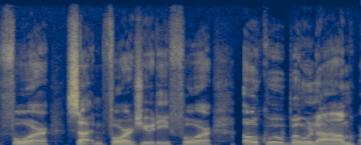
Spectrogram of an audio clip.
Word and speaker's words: Okwuebunam: Okwuebunam. – Okwuebunam. I don't think the ooh is Okwuebunam. It's only four syllables.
